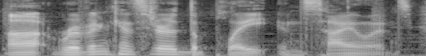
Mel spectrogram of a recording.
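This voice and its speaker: A man's voice: mid-range voice, animated, brisk. A man reading a fantasy story aloud and breaking off for casual, informal commentary. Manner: informal, tag questions like "right?". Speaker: reaction video host.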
